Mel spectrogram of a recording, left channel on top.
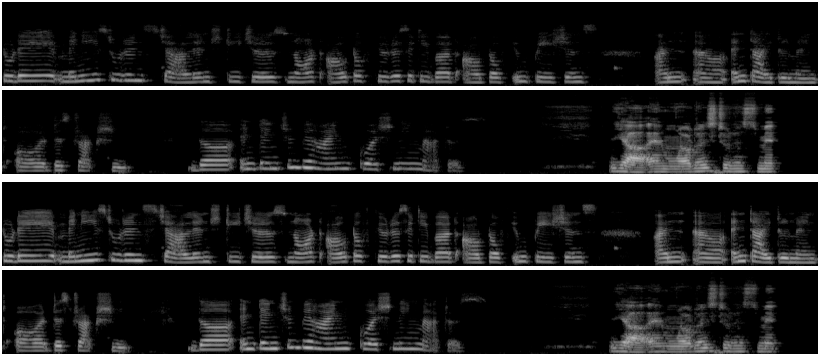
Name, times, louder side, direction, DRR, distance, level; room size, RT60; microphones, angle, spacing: voice 1, 0.0-9.4 10.0-13.0, right 4 dB, 50° right, 0.4 m, -34 dB
voice 2, 13.7-15.9, left 3 dB, 50° left, 0.9 m, -30 dB
2.5 x 2.3 x 3.3 m
head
